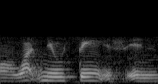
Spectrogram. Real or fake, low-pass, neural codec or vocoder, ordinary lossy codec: real; 3.6 kHz; none; none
